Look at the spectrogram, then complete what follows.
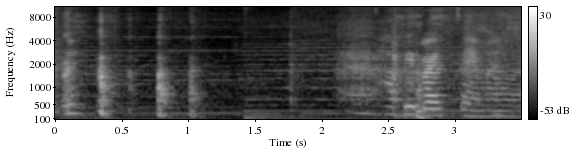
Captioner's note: laughs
